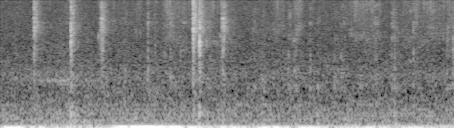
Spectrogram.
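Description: Typing on a computer keyboard: an irregular run of key clicks as a line of code is entered.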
